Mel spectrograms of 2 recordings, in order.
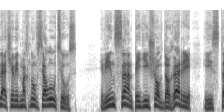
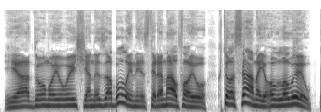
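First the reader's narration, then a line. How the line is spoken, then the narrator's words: Threatening growl. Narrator (Ukrainian): погрозливе гарчання Грейбека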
